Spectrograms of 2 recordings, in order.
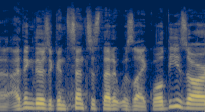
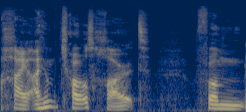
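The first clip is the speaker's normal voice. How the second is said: put-on, fake German accent; 4 dB quieter than usual. Committing to a bit and introducing himself, fake German accent. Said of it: "I'm German now".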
